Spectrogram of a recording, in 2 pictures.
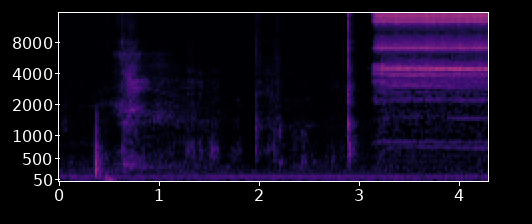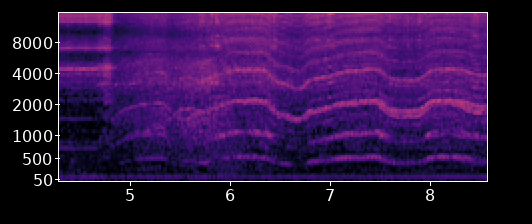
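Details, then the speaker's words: Tina quad after tucking in the receiver antenna that props were hitting: smooth high motor whine rising and dipping with throttle, no rubbing or ticking; normal hover. "all right it's flying very nice"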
